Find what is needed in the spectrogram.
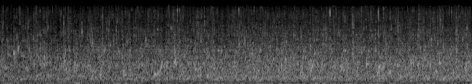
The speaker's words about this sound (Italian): Questo è il canale. Corre nell'omonima valle, in Trentino. È il torrente, così come l'ho sempre pensato e come l'ho sempre conosciuto.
